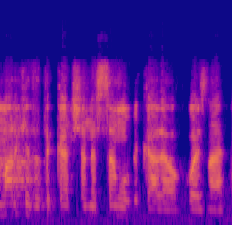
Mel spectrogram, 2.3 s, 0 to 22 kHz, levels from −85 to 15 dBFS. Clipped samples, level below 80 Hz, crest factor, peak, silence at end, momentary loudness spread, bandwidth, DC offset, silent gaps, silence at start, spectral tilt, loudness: under 0.1%; -72 dBFS; 16 dB; -6 dBFS; 0.1 s; 4 LU; 12.5 kHz; under 0.1%; none; 0 s; 1.5 dB/octave; -21 LUFS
